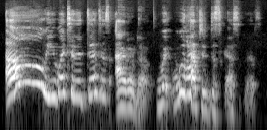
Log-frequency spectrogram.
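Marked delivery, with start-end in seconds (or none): 0.1-1.6 high surprised oh; a sudden realising oh, pitched way up. Real, not acted. Realising logo joke.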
